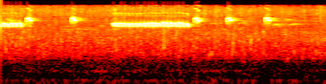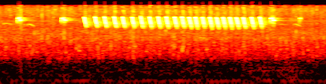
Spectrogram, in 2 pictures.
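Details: Konin sunbird training song, said to be filled with female prinia and ciblek phrases and recorded clean with pauses: scattered high chips, a short buzzy burst, then a long rapid rattling trill of rhythmic pulses.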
